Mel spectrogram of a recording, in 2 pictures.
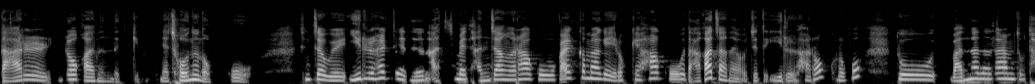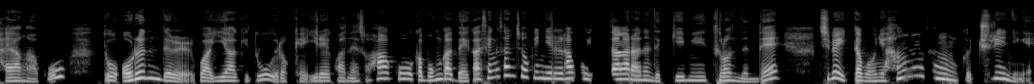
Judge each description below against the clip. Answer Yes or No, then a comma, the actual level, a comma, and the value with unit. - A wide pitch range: Yes, wide, 7.0 semitones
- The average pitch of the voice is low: No, high, 220 Hz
